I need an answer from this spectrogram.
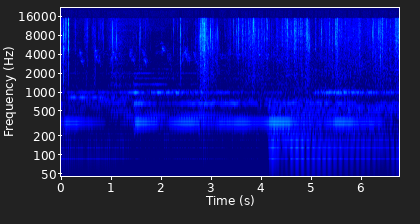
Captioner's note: birds chirping; somber music continues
